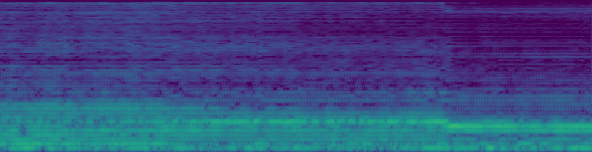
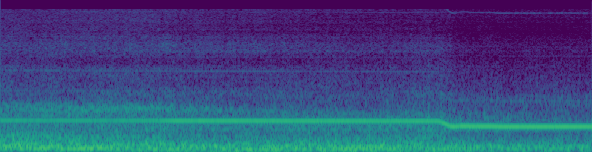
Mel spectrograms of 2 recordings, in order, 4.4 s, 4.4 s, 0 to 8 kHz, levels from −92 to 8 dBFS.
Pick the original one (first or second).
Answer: second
